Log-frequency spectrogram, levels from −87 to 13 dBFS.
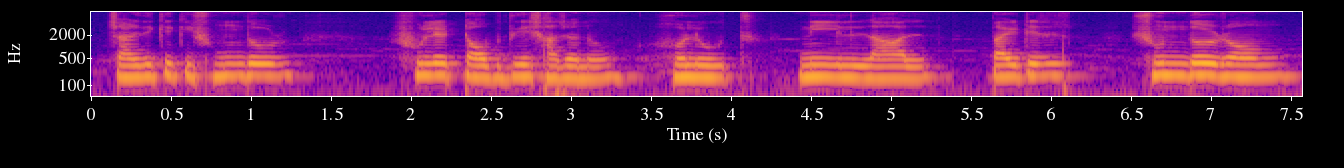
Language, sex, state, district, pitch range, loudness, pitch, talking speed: Bengali, female, West Bengal, North 24 Parganas, 165-185 Hz, -14 LUFS, 175 Hz, 110 wpm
